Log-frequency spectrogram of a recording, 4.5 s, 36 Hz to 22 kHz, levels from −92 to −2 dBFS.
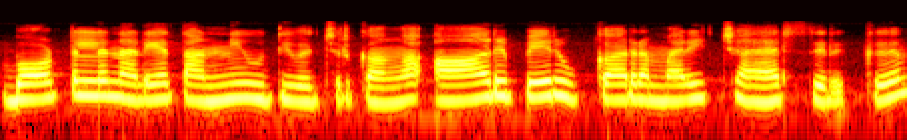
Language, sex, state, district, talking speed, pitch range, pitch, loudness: Tamil, female, Tamil Nadu, Namakkal, 145 wpm, 220-245 Hz, 235 Hz, -14 LUFS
